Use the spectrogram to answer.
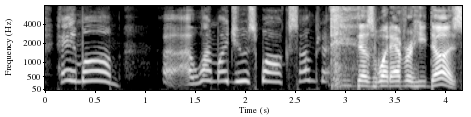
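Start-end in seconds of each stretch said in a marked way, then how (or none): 0.1-2.8 put-on very high-pitched, childish little-kid voice. Retelling how Messi gets mocked as a kid: Messi as a little kid voice. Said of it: "a voice impersonation of him being".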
